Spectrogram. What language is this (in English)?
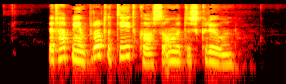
Western Frisian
